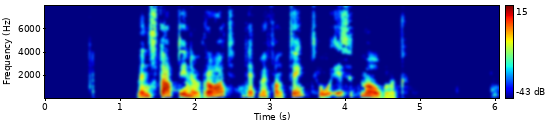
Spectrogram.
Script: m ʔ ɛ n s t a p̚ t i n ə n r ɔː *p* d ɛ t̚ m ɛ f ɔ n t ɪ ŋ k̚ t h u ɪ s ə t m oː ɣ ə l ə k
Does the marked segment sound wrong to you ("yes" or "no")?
yes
